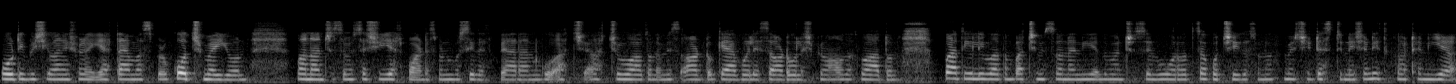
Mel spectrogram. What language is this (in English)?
Kashmiri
